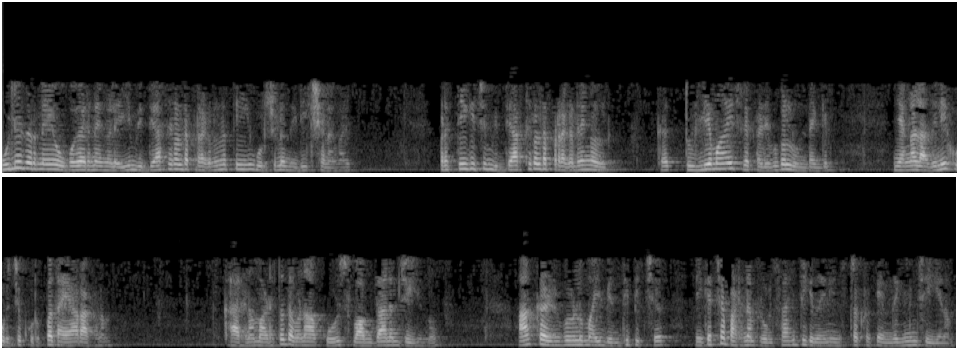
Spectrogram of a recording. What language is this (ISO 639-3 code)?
mal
